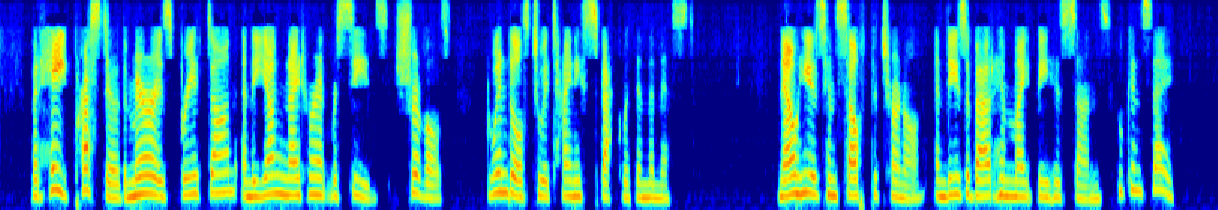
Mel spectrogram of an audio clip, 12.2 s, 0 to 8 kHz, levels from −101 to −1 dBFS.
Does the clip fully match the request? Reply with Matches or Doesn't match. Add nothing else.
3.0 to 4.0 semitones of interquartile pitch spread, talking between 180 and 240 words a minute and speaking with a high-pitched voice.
Matches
